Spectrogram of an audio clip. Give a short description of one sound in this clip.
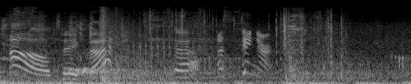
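A wooden crate creaks open.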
